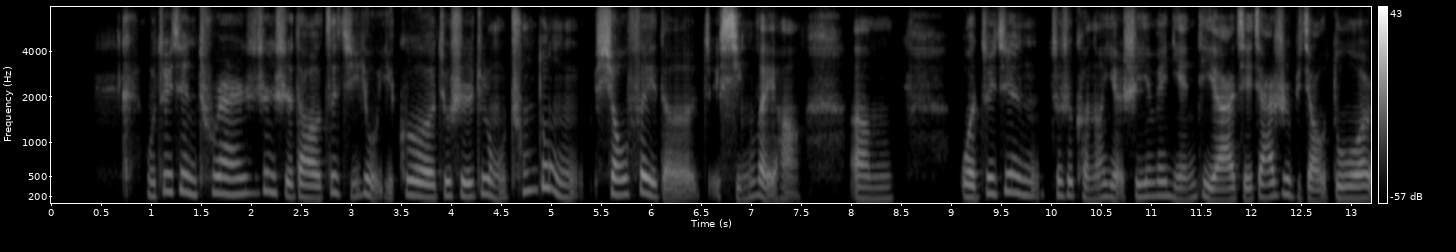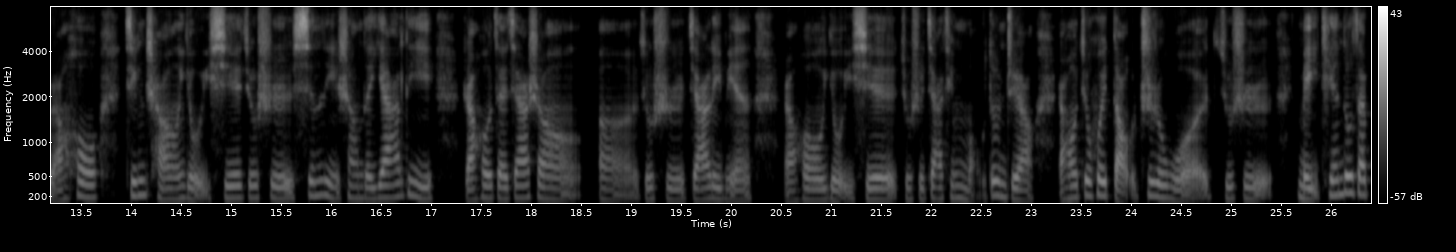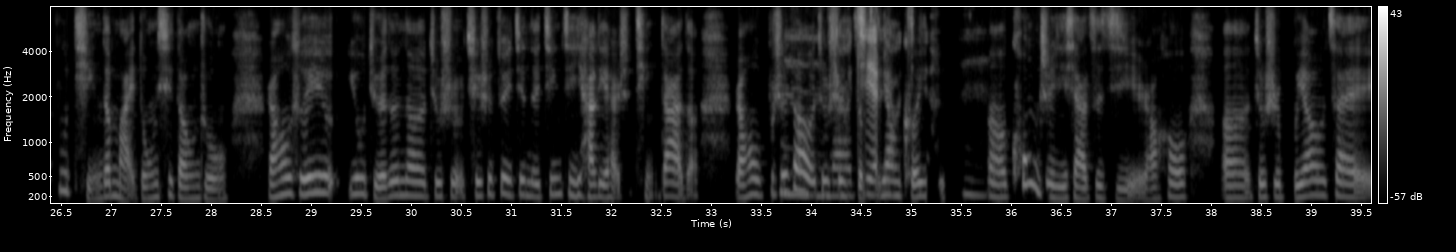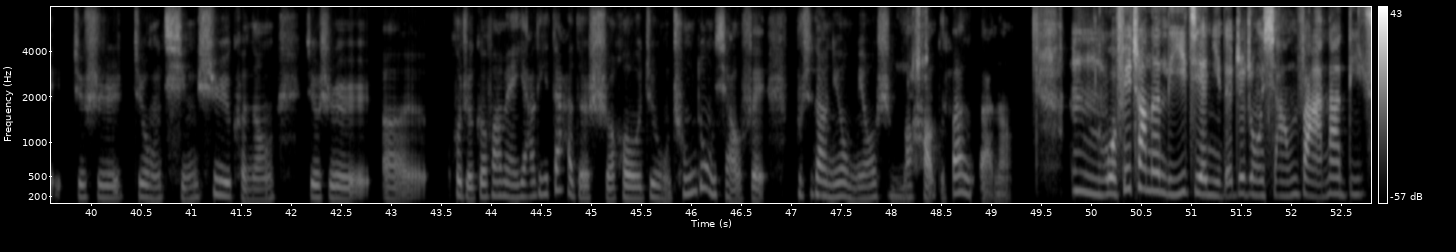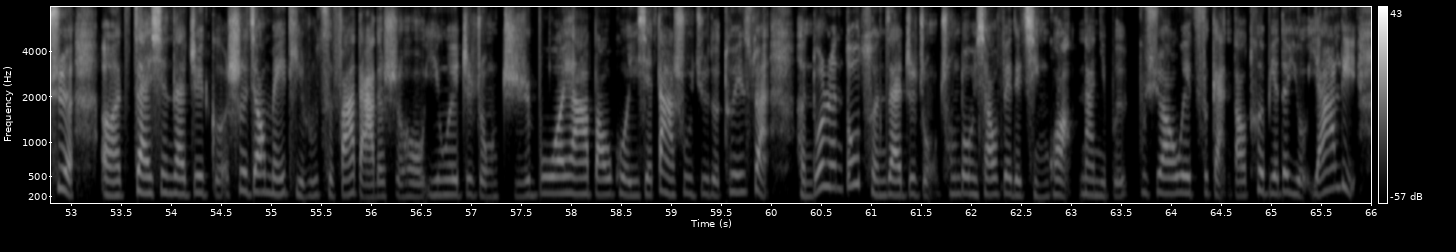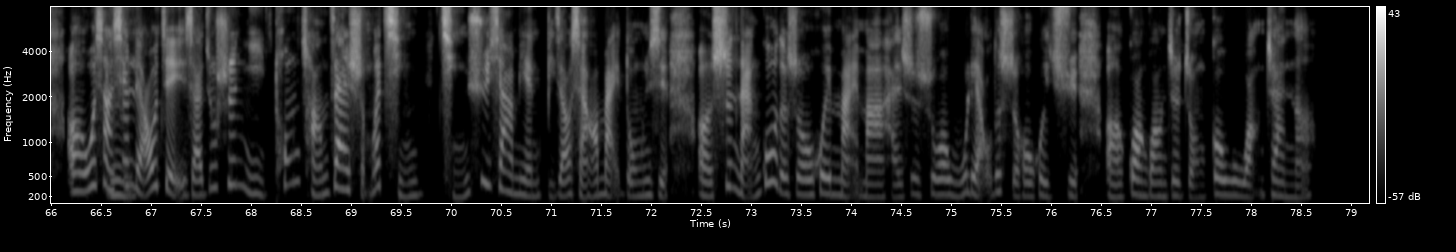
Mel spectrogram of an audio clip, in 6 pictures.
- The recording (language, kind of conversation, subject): Chinese, advice, 如何识别导致我因情绪波动而冲动购物的情绪触发点？
- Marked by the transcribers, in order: joyful: "压力"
